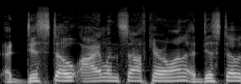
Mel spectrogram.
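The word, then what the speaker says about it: Edisto: disto Island South Carolina a disto is how you say that sounds like it's an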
